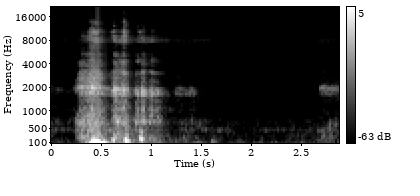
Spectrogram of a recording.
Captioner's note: laughs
